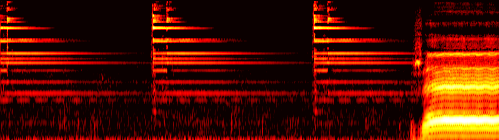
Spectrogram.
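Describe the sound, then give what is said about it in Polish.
Clock striking the hours: three evenly spaced, ringing bell strikes, each fading slowly before the next, then a loud sustained tone begins and holds to the end. “Oprócz zegara, który nam będzie wybijał poszczególne godziny, będziemy żegnać cały świat.”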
